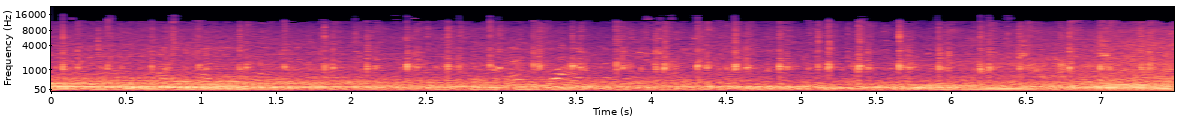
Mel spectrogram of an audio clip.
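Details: Horse ridden through the streets of Vigan, Philippines: crisp clip-clop hoofbeats repeating roughly three and a half times a second, with low engine rumble and quiet talking underneath.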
